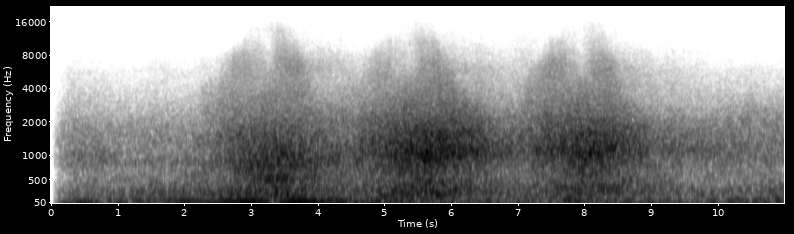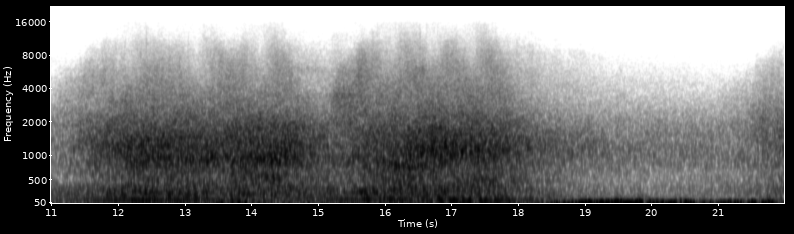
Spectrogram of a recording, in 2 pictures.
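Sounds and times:
traffic on main road at approx 40 mph on wet road surface: 0.0 - 21.9.

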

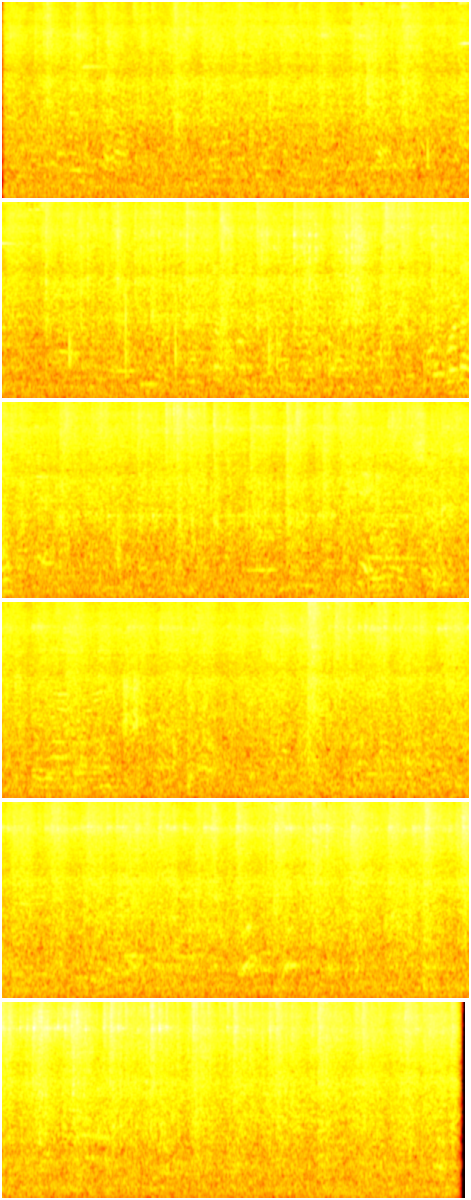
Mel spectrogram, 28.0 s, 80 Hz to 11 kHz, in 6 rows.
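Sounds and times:
airport baggage reclaim ambience at London Heathrow Airport: 0.4 - 27.9.

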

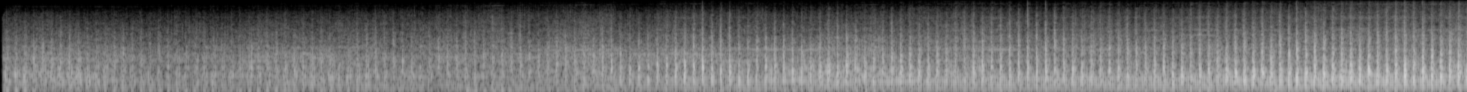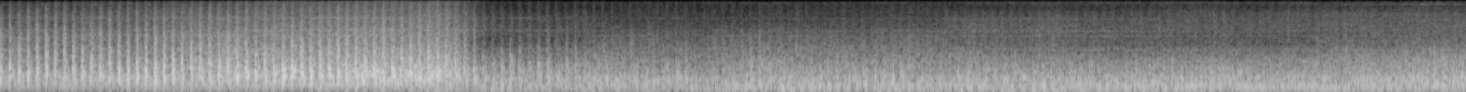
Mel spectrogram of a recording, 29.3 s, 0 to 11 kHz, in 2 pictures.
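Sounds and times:
1967 Bell UH-1 Iroquois helicopter approaching: 0.0 - 29.3.

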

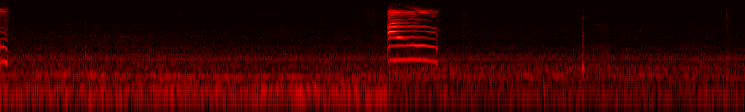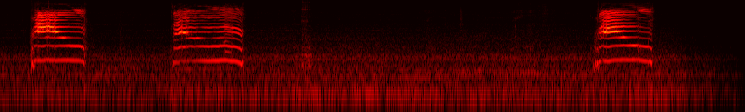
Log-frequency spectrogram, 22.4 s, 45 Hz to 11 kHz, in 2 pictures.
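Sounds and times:
Persian cat meowing: 5.8 - 6.6, 11.6 - 12.6, 13.7 - 14.9, 20.0 - 21.0.

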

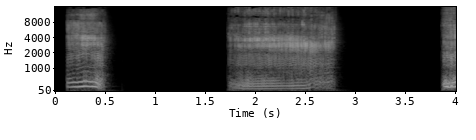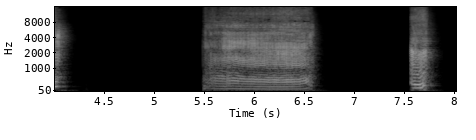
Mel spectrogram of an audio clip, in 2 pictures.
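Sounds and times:
whoopee cushion farting: 0.1 - 0.6, 1.7 - 2.9, 3.9 - 4.2, 5.5 - 6.7, 7.6 - 7.9.

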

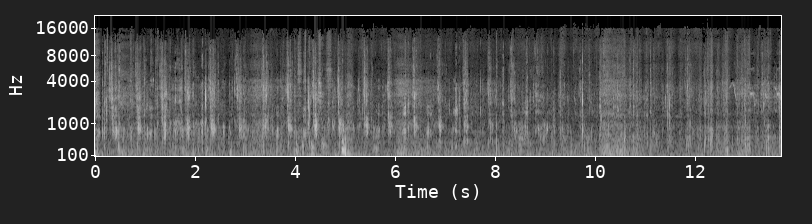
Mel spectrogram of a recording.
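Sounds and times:
Landrace pig chewing and smacking while eating peaches: 0.0 - 13.7.

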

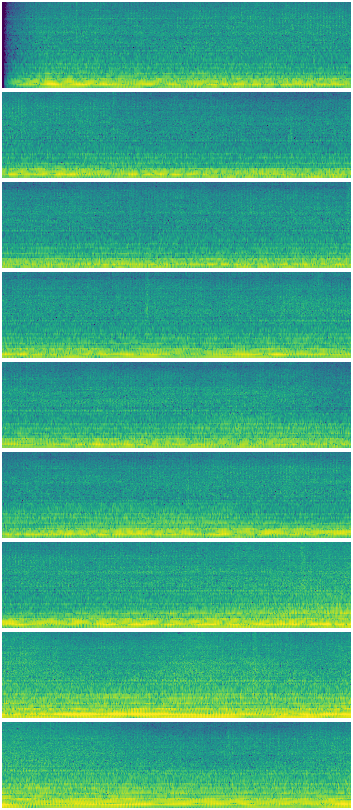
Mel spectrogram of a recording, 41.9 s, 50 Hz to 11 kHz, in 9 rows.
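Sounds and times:
distant landscaping lawn mowers on a golf course in a city subdivision: 0.0 - 41.8.

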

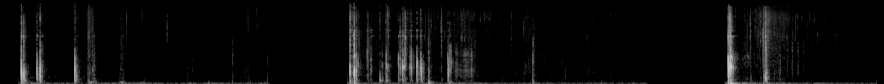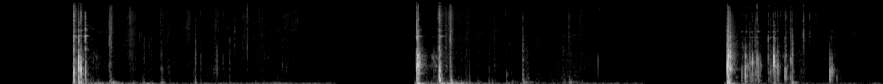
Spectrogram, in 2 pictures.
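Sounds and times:
stone impacts with pile of rocks, tumbling and settling: 0.2 - 2.7, 3.5 - 6.4, 7.3 - 8.8, 9.6 - 12.1, 13.0 - 15.2, 16.1 - 17.5.

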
